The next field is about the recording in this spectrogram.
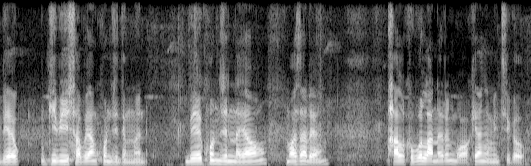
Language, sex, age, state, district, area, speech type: Bodo, male, 18-30, Assam, Baksa, rural, spontaneous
